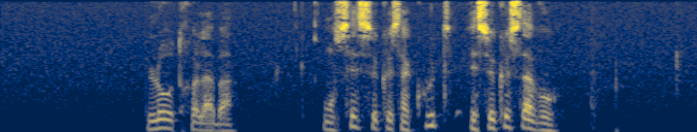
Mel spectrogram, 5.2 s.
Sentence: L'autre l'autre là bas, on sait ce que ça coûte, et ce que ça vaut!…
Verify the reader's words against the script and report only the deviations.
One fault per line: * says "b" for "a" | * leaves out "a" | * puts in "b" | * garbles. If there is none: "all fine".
* leaves out "l'autre"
